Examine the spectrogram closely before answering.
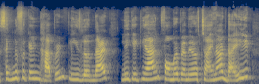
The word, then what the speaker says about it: Li Keqiang: Li Keqiang, so Keqiang, some people pronounce it as Li Keqiang.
